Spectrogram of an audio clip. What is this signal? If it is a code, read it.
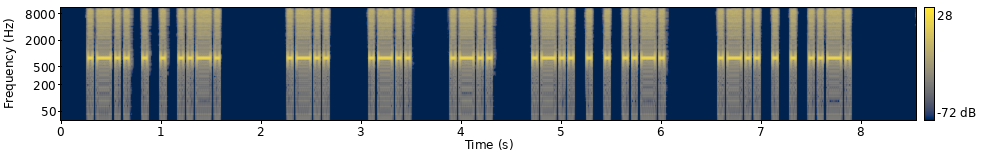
Morse code, heard as a keyed tone, about 27 wpm, 800 Hz. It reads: LEEF L L L LEEF LEEF
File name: Ls / Single L m3s / Single L @25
